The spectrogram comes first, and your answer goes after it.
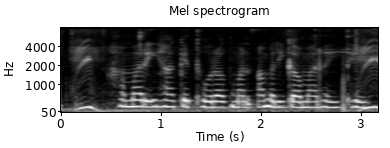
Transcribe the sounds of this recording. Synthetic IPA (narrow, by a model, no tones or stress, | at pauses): hɐməɾjɪɦãket̪ʰoːɾakmənɐmɾiːkamãɾɐɦit̪ʰeː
